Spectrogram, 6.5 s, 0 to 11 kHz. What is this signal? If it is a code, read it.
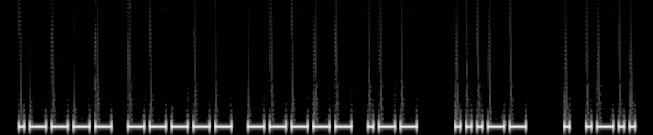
Morse code, heard as a keyed tone, about 22 wpm, 700 Hz. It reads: 100W 3 EL
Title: Practice QSO - Exchange 2 - Info - 22wpm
